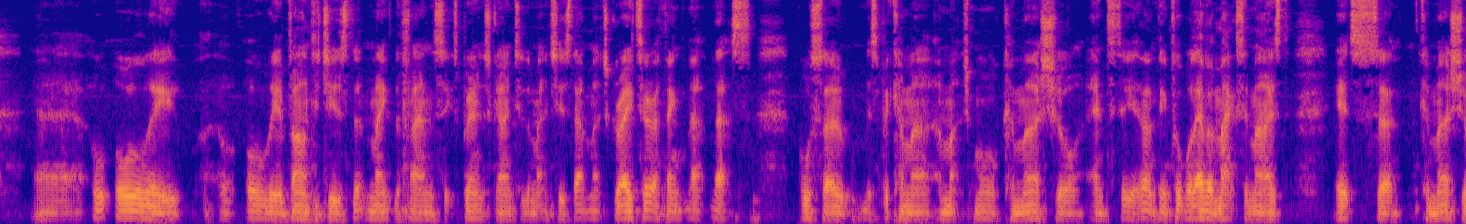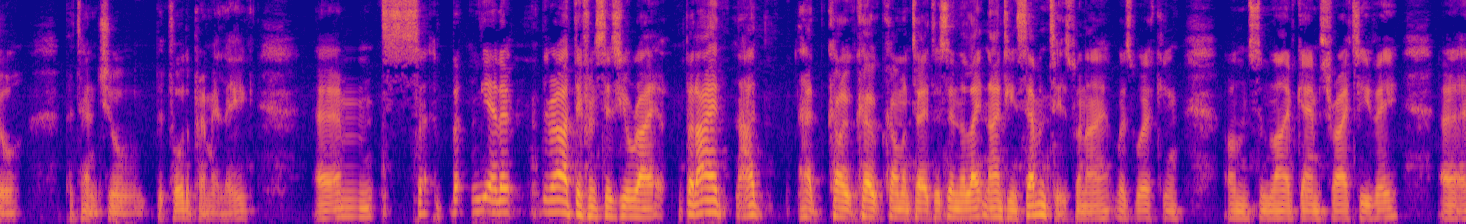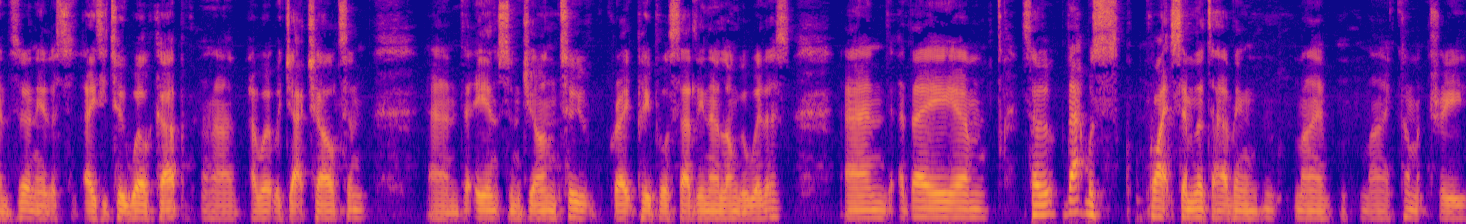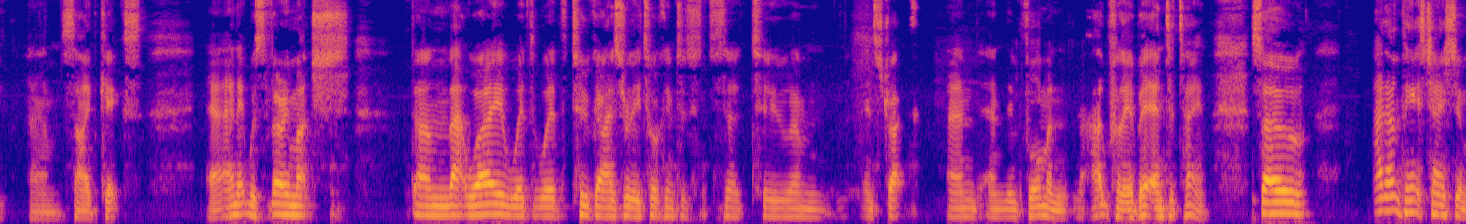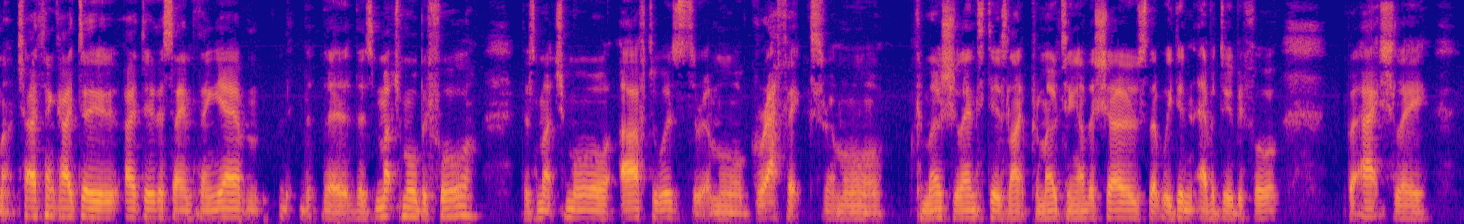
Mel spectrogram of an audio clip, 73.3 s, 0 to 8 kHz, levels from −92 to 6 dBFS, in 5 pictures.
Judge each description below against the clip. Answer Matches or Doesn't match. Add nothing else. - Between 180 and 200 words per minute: Doesn't match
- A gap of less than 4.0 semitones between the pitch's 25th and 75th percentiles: Doesn't match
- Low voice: Matches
